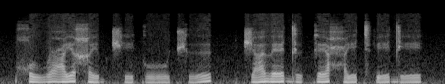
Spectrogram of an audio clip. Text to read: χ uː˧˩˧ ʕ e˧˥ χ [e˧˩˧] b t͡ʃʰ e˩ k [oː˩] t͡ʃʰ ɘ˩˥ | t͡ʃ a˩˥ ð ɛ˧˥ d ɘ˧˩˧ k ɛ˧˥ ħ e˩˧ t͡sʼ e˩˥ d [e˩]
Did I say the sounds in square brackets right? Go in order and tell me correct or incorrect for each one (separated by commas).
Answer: correct, correct, incorrect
